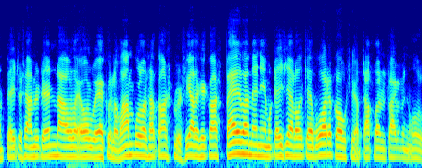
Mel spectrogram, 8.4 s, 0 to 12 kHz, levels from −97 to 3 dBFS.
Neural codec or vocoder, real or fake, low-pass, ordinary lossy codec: codec, 24 kHz, 1 kbps, SNAC; fake; none; none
